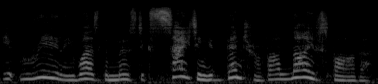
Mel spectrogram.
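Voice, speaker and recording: A woman's voice: on the high side, animated, moderate pace, slight background noise, natural voice. A young woman playing a spirited, thrill-seeking noble daughter in a video game, with an eager, theatrical manner. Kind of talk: video game cutscene acting.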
